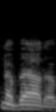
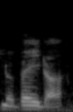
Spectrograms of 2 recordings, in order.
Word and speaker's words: Nevada: in a place called Nevada Missouri spelled like Nevada but pronounced Nevada in the southwest corner I know I know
